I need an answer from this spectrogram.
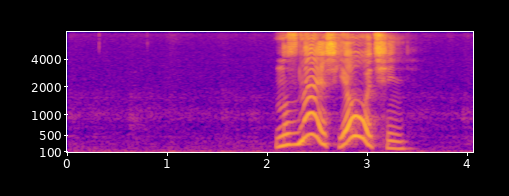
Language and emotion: Russian, positive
